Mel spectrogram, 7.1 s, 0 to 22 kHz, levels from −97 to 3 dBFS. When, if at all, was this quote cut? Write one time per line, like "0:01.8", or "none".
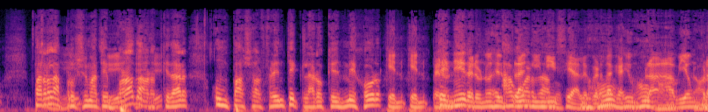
0:01.6
0:04.1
